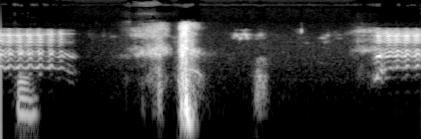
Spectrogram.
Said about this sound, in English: mention the fact that there's, like, sheep. Goats in the background.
